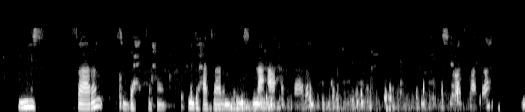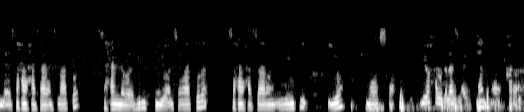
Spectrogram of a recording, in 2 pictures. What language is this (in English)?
Somali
